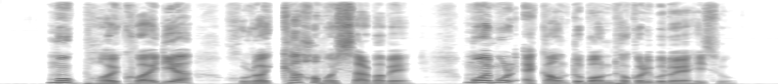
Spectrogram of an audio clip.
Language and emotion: Assamese, fearful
